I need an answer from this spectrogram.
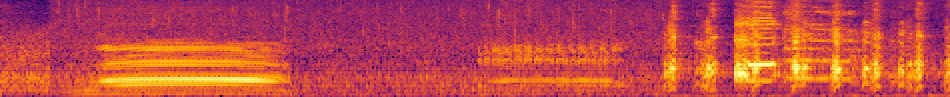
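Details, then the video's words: A cow on a farm gives a low, steady moo lasting about a second, then a fainter second call, followed by a run of harsh, choppy farmyard calls. "Sounds of farm animals, cows"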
